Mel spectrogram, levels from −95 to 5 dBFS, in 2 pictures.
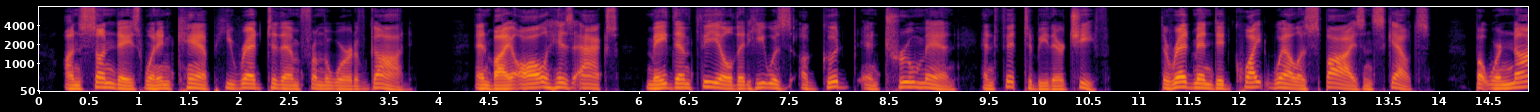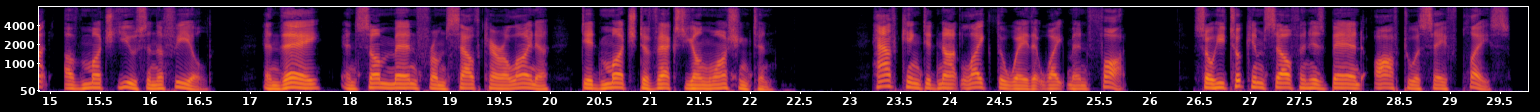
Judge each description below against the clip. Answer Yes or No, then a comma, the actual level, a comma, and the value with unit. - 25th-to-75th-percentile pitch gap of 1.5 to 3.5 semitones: No, average, 4.2 semitones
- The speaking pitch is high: No, low, 135 Hz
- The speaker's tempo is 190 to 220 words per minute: Yes, average, 195 wpm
